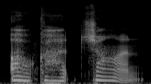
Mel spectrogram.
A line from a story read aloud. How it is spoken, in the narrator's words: moaned, spurting cum over his hand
